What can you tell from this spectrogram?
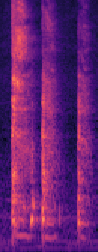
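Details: Adult on about day four of an acute illness, on antibiotics for what they believe is strep throat, with talking painful: three harsh, dry coughs in quick succession.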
